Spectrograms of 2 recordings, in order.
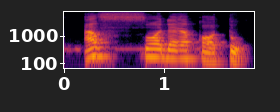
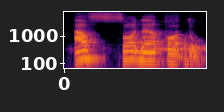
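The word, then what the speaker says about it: الصدقةُ: maka itu cara bacanya asodqotu asodqotu ini mohon maaf harusnya domah ya karena tidak ada huruf Jar asodqatu nah ya jadi ee langsung ke shadnya Jadi diidgamkan Bapak Ibu sekalian maka terjadilah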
